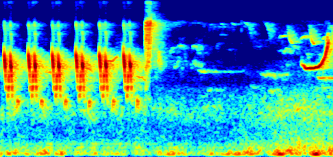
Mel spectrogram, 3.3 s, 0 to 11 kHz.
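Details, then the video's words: Eastern nightingale song recorded 16 May 2024, opening with six rapid repeated chopped notes, a brief buzzy burst, then a short pause and a rising whistled phrase. "bulbul ovi vostochniy Nightingale singing Russian соловей восточный"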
